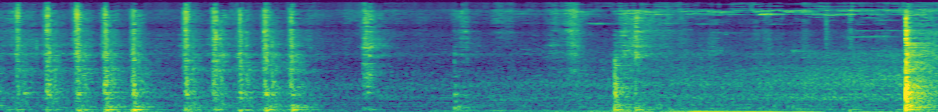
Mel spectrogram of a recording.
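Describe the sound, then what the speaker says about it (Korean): A knife minces garlic on a cutting board, tapping rapidly, a quick run of chops at first, then sparser cuts with soft scraping and a final sharp knock. "이번에는 마늘을 작게 다져볼게요"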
